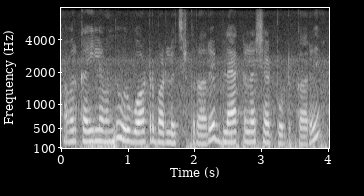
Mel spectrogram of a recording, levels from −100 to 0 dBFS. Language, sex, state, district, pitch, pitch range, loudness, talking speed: Tamil, female, Tamil Nadu, Kanyakumari, 215 Hz, 205-230 Hz, -15 LUFS, 180 wpm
